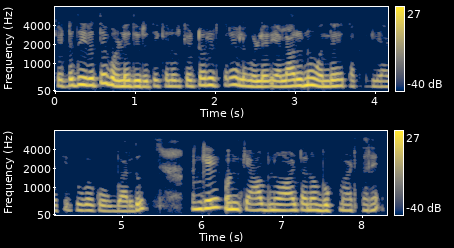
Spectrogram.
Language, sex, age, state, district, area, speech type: Kannada, female, 18-30, Karnataka, Tumkur, rural, spontaneous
